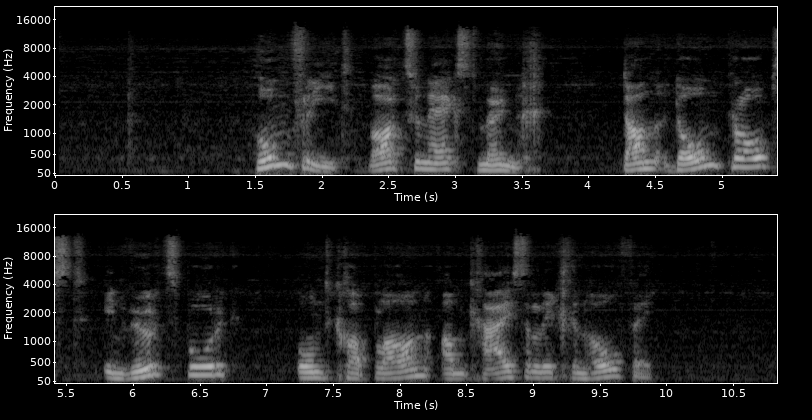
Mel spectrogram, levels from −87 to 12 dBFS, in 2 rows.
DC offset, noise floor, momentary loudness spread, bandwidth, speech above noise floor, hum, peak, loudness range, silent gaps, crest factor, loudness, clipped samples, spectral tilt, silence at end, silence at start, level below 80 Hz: under 0.1%; -65 dBFS; 11 LU; 14 kHz; 37 dB; none; -12 dBFS; 4 LU; none; 18 dB; -29 LUFS; under 0.1%; -6 dB/octave; 0.95 s; 1.5 s; -70 dBFS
